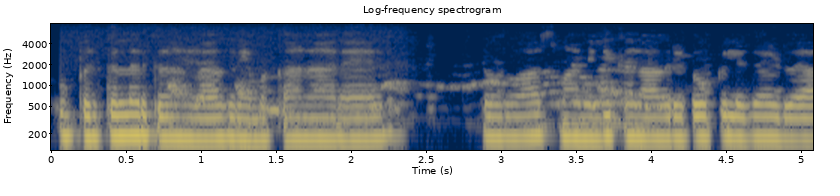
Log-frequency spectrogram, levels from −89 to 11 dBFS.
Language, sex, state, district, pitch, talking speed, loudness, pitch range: Rajasthani, female, Rajasthan, Churu, 175 Hz, 210 wpm, -20 LUFS, 170-180 Hz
